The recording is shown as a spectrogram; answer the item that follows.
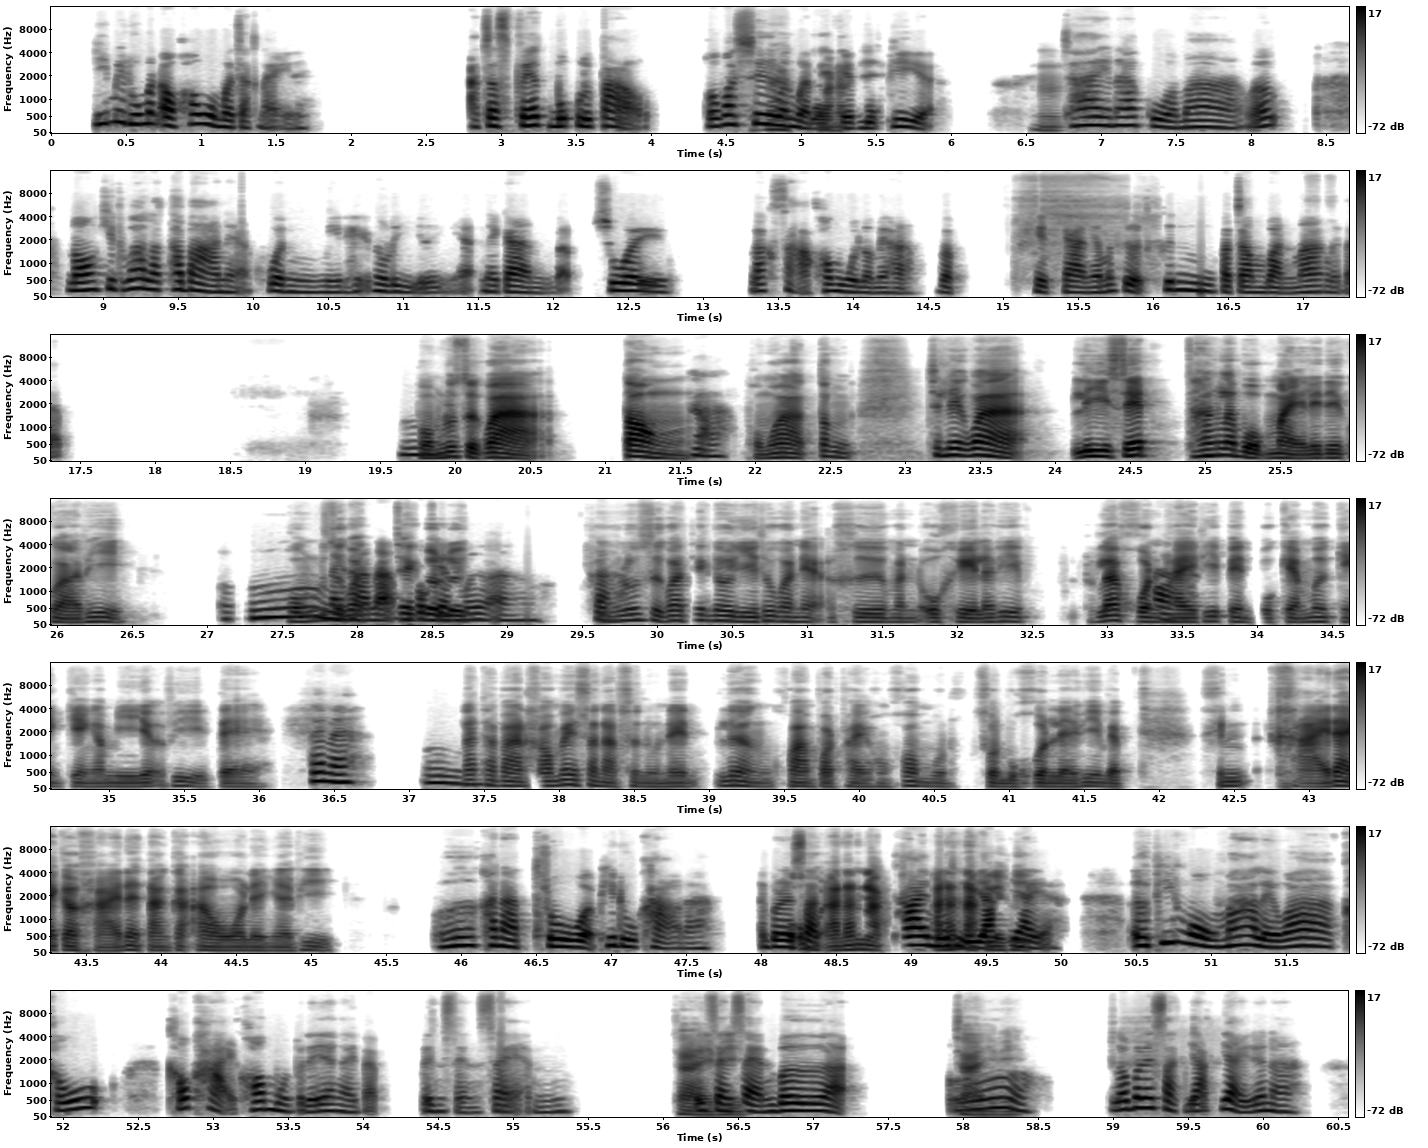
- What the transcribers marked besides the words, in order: other noise; tapping
- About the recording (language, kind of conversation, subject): Thai, unstructured, คุณคิดว่าข้อมูลส่วนตัวของเราปลอดภัยในโลกออนไลน์ไหม?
